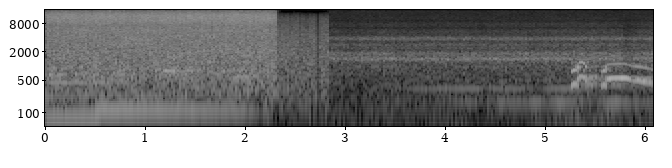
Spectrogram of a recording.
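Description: Water pouring down a drop in an underground storm-drain collector, a loud steady rush, with background music under it. The rush cuts off suddenly a little over two seconds in, leaving a quieter hum, and a short wavering voice-like sound comes near the end.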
